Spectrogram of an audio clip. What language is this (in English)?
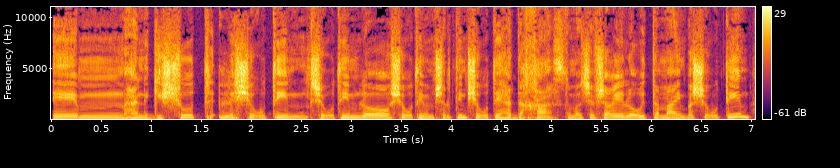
Hebrew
